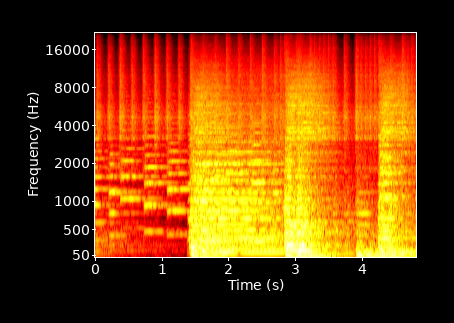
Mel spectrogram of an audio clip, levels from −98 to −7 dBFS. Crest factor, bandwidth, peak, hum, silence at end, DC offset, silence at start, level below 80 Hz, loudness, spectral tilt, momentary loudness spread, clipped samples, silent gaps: 16 dB; over 20 kHz; 0 dBFS; none; 0 s; under 0.1%; 0 s; -24 dBFS; -15 LUFS; -4.5 dB/octave; 16 LU; under 0.1%; none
